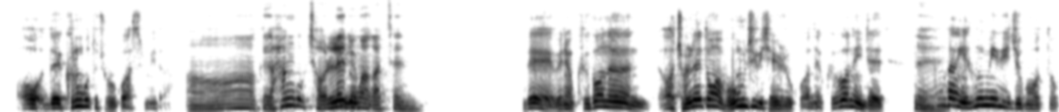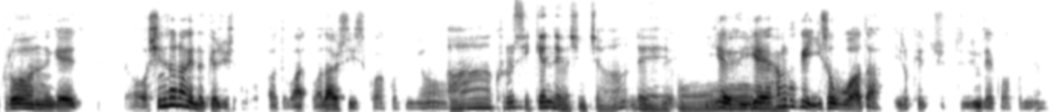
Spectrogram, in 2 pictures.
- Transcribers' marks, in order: other background noise
- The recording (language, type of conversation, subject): Korean, advice, 누군가에게 줄 선물을 고를 때 무엇을 먼저 고려해야 하나요?
- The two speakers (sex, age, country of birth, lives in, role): male, 30-34, South Korea, Hungary, user; male, 35-39, United States, United States, advisor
